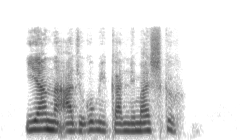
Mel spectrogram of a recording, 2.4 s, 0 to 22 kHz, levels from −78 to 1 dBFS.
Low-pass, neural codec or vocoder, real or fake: 10.8 kHz; codec, 16 kHz in and 24 kHz out, 0.4 kbps, LongCat-Audio-Codec, fine tuned four codebook decoder; fake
